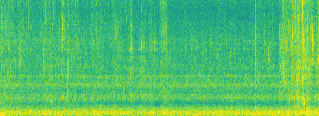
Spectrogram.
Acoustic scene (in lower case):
restroom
